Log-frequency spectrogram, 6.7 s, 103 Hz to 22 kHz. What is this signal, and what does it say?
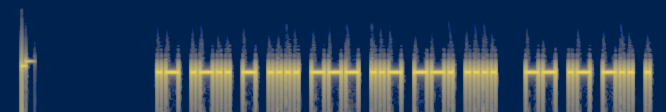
Morse code, heard as a keyed tone, about 28 wpm, 700 Hz. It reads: ALTHOUGH MADE
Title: Sentences from Top 1000 Words - Review Part 3 - 28wpm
